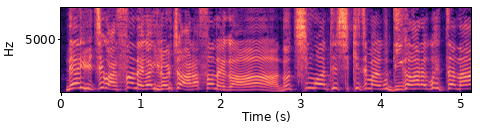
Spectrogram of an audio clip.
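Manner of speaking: high, loud, fast scolding; scolding shout. Acted. Mother bursting in on her son, scolding him loudly. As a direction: catch him red-handed and yell.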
